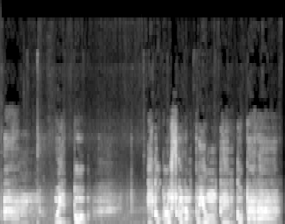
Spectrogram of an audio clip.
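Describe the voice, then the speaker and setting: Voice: medium pitch, measured pace, sharp tone. An actor in a radio drama playing a polite, eager teenage son helping his mother. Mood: helpful. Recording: noisy radio broadcast.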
